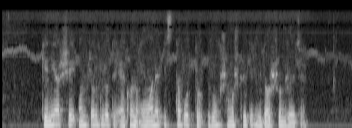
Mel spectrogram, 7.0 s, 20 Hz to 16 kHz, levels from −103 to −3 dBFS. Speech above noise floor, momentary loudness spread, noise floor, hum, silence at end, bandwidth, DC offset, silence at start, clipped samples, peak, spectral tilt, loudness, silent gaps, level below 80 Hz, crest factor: 34 dB; 6 LU; -59 dBFS; none; 0.95 s; 11 kHz; under 0.1%; 0.85 s; under 0.1%; -8 dBFS; -8.5 dB/octave; -26 LUFS; none; -58 dBFS; 18 dB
